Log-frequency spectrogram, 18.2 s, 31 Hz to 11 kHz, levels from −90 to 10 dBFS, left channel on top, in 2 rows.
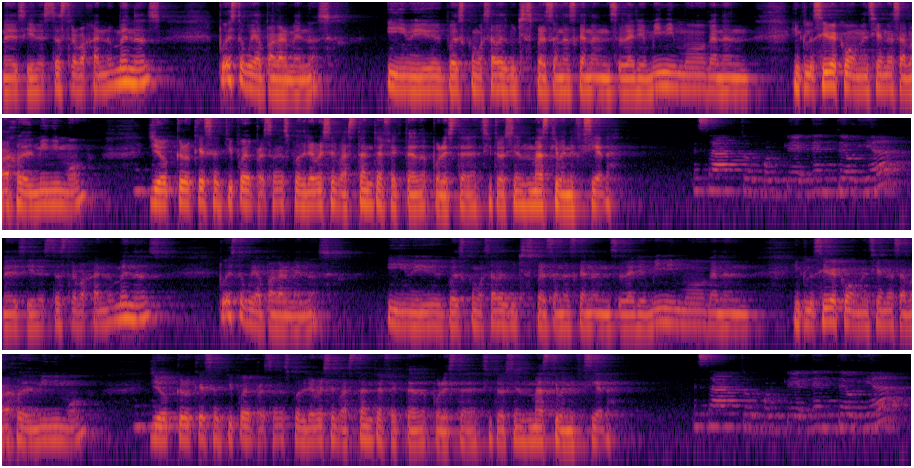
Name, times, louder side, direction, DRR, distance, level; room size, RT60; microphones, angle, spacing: voice 1, 0.0-3.4 3.8-15.3, left 6 dB, 60° left, 12 dB, 0.3 m, -31 dB
voice 2, 10.4-10.9 16.0-18.0, left 2 dB, 10° left, -3 dB, 2.3 m, -43 dB
18.5 x 14.5 x 3.1 m, 1.1 s
head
